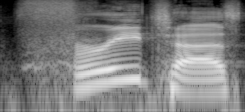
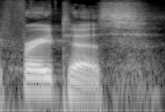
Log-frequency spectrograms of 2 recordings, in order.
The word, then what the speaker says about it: Freitas: but I'm super excited to chat with Freitas. Wait, I said it wrong already. Freitas.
